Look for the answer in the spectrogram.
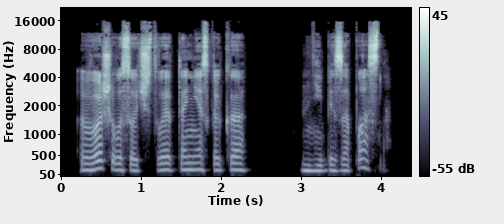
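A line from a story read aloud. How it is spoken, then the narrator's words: Secretive whisper. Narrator (Russian): произнес он шепотом, чтобы остальные сопровождающие не услышали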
